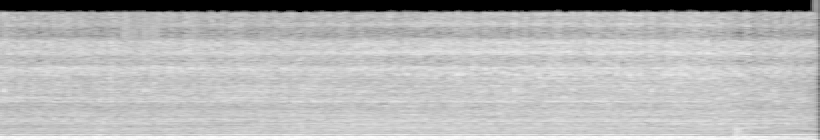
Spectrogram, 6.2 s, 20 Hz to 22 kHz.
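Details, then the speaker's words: Electrolux front-load dryer EIMED60LT3 after work on rollers, tensioner pulley and blower wheel; steady even hum with no scraping, heating normally. Normal running after repair. "as you can see, got this puppy working properly. No noises, it's heating, all that type of stuff."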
